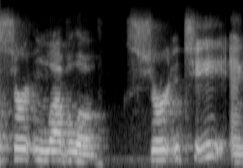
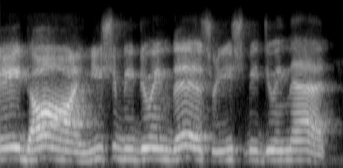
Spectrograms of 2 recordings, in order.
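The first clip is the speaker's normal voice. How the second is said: big, resounding, booming divine voice from above; 4 dB louder than usual. Describing how people imagine God speaking to them, booming voice of God. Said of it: "this booming voice saying".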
